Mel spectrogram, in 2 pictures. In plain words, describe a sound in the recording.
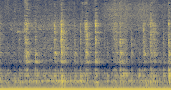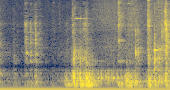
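Small metal parts click and clink against a vise.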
